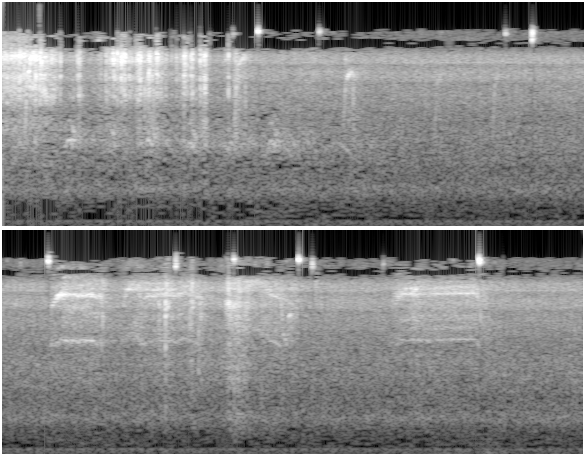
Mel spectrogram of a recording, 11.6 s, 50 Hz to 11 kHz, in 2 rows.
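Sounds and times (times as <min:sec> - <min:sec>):
background hiss: 0:00.0 - 0:11.6
Rustic bunting calls at early morning roost: 0:00.2 - 0:03.6, 0:06.0 - 0:09.0, 0:09.6 - 0:10.7.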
